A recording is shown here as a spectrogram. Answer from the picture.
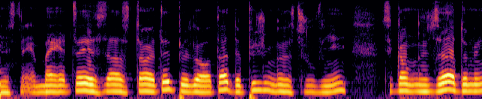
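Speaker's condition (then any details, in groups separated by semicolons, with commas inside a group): Amyotrophic lateral sclerosis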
